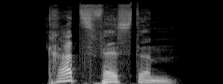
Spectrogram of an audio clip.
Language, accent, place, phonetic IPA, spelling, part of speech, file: German, Germany, Berlin, [ˈkʁat͡sˌfɛstəm], kratzfestem, adjective, De-kratzfestem.ogg
- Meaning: strong dative masculine/neuter singular of kratzfest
